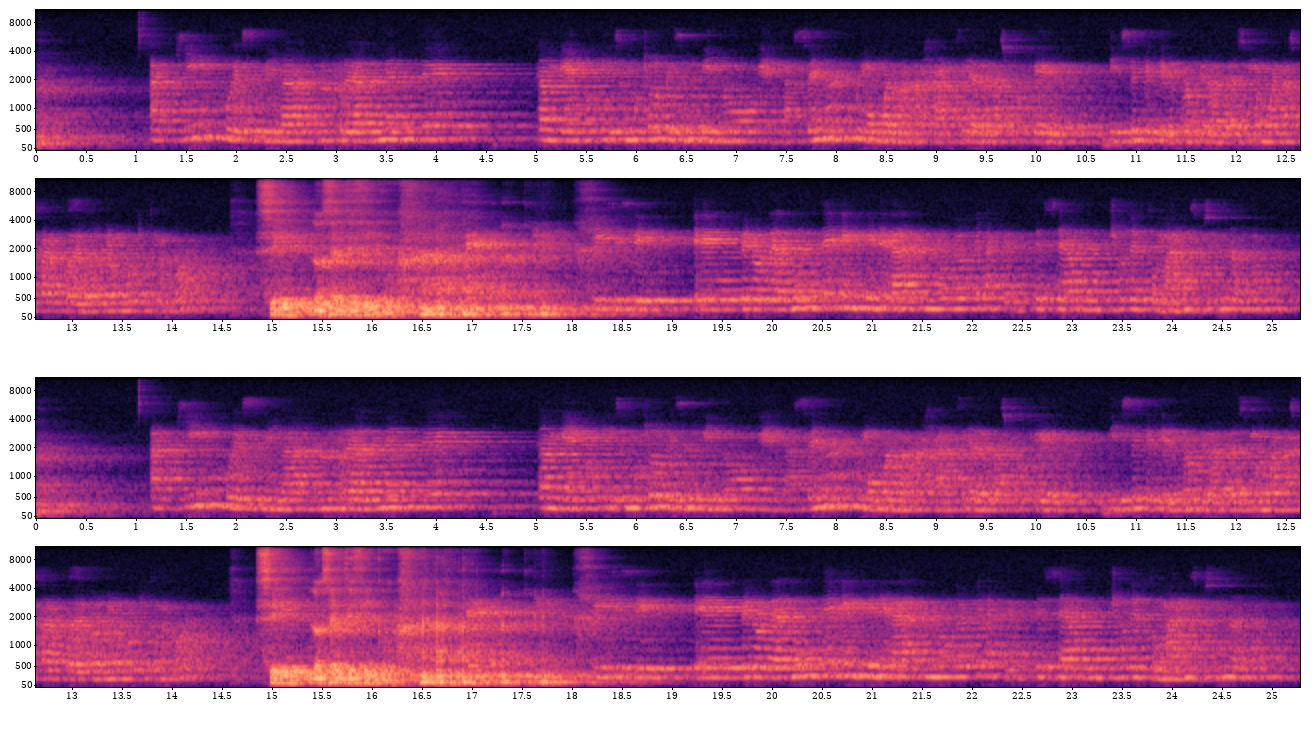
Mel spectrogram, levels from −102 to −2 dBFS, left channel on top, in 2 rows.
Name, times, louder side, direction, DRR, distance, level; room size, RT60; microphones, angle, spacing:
voice 1, 1.1-4.3 5.0-9.7 10.0-10.2 10.7-13.5 13.8-14.2 15.0-15.2 16.9-17.3 17.6-17.8 18.2-18.8 19.2-24.9, equal, 90° left, -5 dB, 1.0 m, -30 dB
voice 2, 14.8-17.4 17.7-18.2, equal, 30° right, -1 dB, 0.4 m, -19 dB
7.0 x 2.7 x 2.2 m, 2.6 s
head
